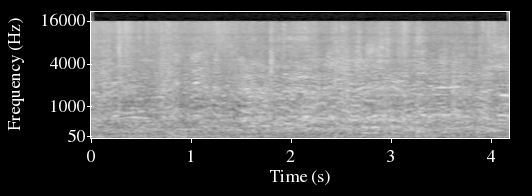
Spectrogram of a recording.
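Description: Indistinct chatter of many overlapping voices: the hubbub of vendors and shoppers in a busy fish market.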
